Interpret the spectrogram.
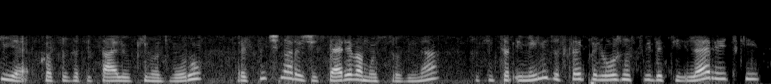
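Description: RealAudio 14.4 codec damage runs through the whole speech clip. The sound is squeezed through a very low-rate coder, consistent with roughly 8 kbit/s, and nothing above about 3.8 kHz survives, so the voice is muffled and dull. The coder rebuilds the speech from a crude model rather than keeping the waveform, so the damage is heavy. Vowels take on a gargly, bubbling quality, and consonants blur.

Overdone noise removal starts at 5.72 s and lasts to the end of the clip. Up to that point the room noise sits steadily about 22 dB below the speech. From 5.72 s, a noise reducer pushed too hard switches individual frequency bands down or off whenever they come close to its noise estimate. The background drops away and breaks up into twinkling specks, and the quieter parts of the voice are stripped out with it.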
